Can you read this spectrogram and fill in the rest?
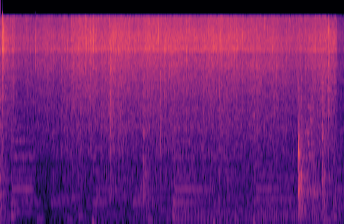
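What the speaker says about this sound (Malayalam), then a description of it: "ഇനി ഒന്ന് മിക്സ് ചെയ്ത് കൊടുക്കാം." Onions frying in a pressure cooker with curry leaves, stirred with a spoon: a steady close sizzle runs throughout, broken by repeated scraping strokes and a few sharper clinks against the pot.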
